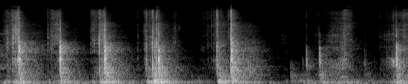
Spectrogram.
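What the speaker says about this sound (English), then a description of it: "I chop everything" Carrots, garlic, parsley and sage are chopped for soffritto with a knife on a wooden board, giving a steady series of about eight sharp, close thuds at a slow even rhythm.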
